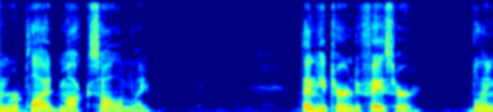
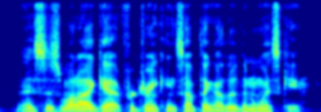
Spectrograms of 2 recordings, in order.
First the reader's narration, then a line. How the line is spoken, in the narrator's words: she mumbled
